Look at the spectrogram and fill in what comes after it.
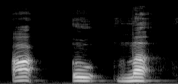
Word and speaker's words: Om: In other words, om is pronounced a, u, ma, when these three syllables are joined together, a, u, ma, then we get aum. Oh, it's written in English, A-U-M.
